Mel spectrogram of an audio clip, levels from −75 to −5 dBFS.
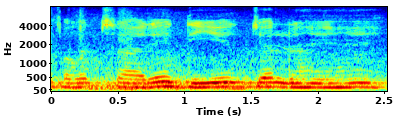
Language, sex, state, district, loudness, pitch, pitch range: Hindi, male, Uttar Pradesh, Lucknow, -12 LUFS, 150 Hz, 145-155 Hz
